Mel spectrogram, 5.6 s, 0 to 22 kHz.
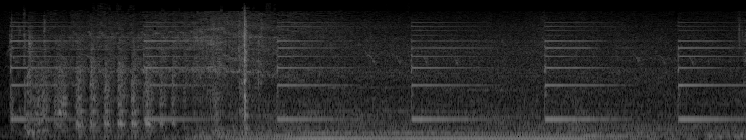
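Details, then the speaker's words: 2010 Volkswagen Jetta SportWagen 2.5 SE, 138,439 miles, parked on a hill: about two seconds of uneven cranking before catching to steady idle; owner suspects gravity-fed fuel pump causes slow hill starts, cause unconfirmed. "I think the fuel pump might be gravity fed on this because it always, when it's parked on a hill, it always takes a minute to start."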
